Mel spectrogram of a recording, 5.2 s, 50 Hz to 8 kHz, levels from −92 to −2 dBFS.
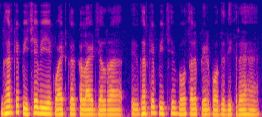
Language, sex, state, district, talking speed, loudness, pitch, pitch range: Hindi, male, Jharkhand, Ranchi, 250 wpm, -14 LUFS, 125 Hz, 120-140 Hz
